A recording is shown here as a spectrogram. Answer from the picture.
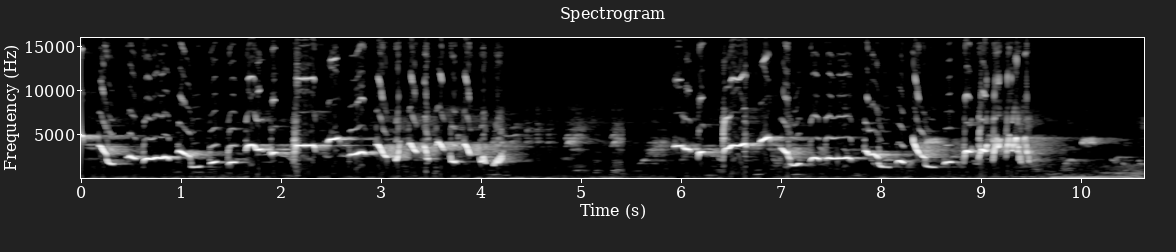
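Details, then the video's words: Melodious white-rumped shama song for luring other shamas into song: two long bursts of varied whistles, chips and slides separated by a short quiet gap, with a low hum near the end. "suara burung kacer ngeplong merdu sangat ampuh buat pancingan kacer bahan bikin cepat gacor"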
